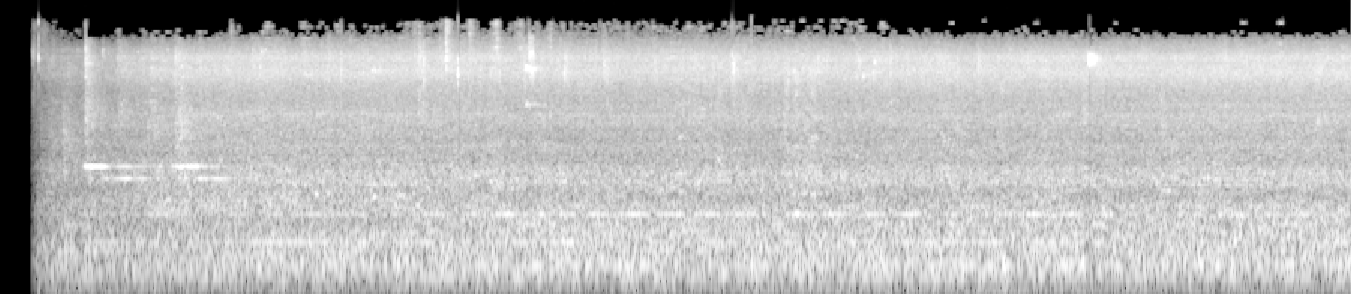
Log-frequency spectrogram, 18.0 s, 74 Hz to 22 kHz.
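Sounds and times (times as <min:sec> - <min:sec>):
train humming: 0:00.5 - 0:18.0
passengers chattering: 0:00.6 - 0:18.0.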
